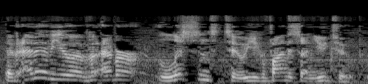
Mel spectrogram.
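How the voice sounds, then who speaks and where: A man's voice: high voice, animated, brisk, bright, forceful tone, a little hiss or hum, rough recording. A man, a rabbi, teaching a text in a conversational lecture style, full of rhetorical questions and asides.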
